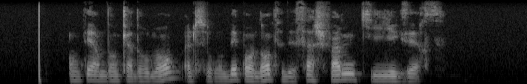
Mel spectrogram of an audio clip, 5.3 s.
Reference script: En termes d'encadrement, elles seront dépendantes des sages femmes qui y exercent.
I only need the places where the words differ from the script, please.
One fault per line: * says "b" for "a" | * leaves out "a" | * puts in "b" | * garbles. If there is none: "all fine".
all fine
